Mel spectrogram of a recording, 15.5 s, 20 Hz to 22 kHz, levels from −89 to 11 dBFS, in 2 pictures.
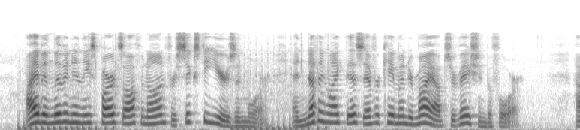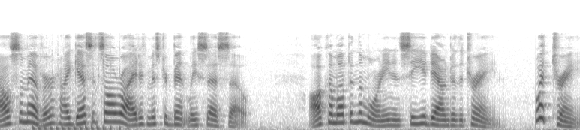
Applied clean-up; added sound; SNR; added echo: none; Motorcycle / Engine; 14 dB; none.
